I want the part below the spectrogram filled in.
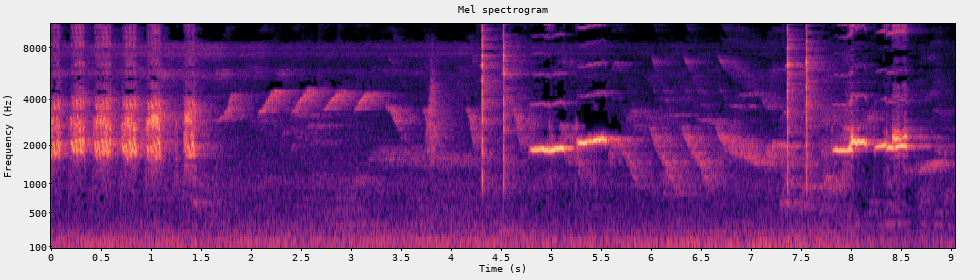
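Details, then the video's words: Competitive song of a white-rumped shama with many voices: opens with a rapid buzzy trill of five notes, then descending slurred whistles and sharp clicks, ending in bright warbled phrases; low steady hum behind. "Kích chòe lửa hót /nhiều giọng / chòe lửa hót đấu"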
